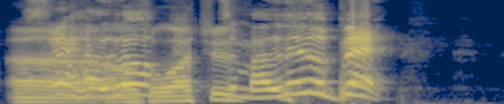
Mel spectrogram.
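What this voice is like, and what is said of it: Yelled gangster-film impression. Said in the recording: “yelling like Pacino”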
